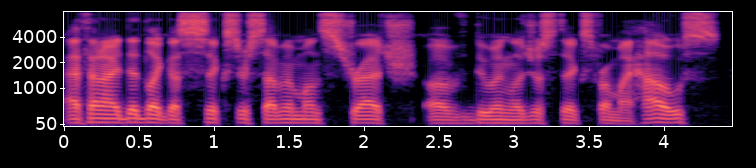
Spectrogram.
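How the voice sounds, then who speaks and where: Guest, young man, very low voice, relaxed chatty delivery, dry sound. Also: moderate pace, dry recording. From Toronto, Canada. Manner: easygoing, relaxed, filler-heavy. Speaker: guest, freight broker. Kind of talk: casual interview chat.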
